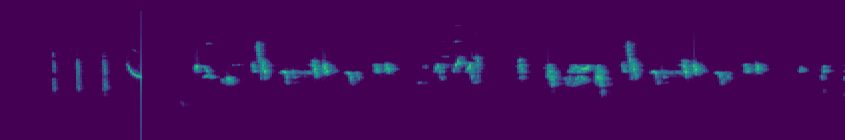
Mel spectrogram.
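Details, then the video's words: Long, rambling song of a Crissal thrasher: a few separate clicks, then a continuous stream of varied short phrases, including whistled slurs, buzzy chirps and sharp high notes, changing constantly with brief gaps and no background noise. "Crissal Thrasher Song! Crissal Thrasher Sound! - Cuitlacoche Culirrojo Canto"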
